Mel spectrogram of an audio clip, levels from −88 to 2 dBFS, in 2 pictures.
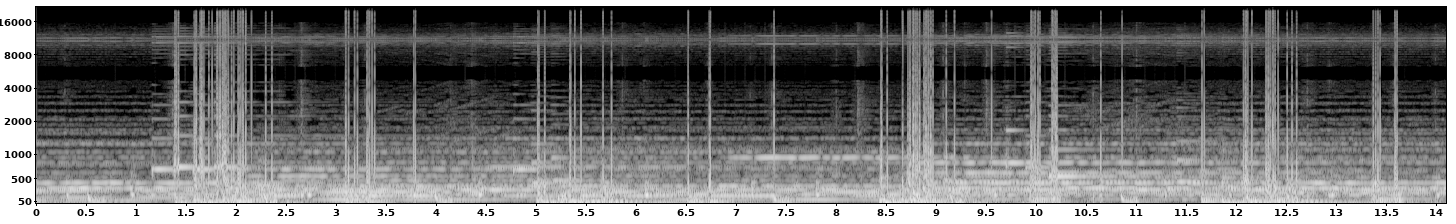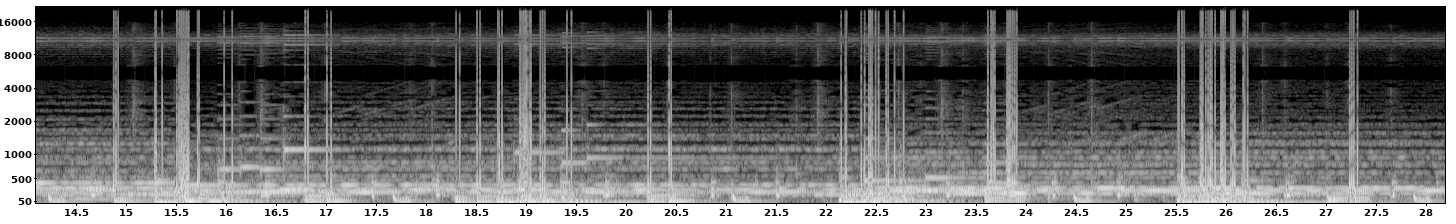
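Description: Violent, sharp cracks burst out on the loudest moments across the whole clip, far harsher than ordinary clipping. This is integer overflow: the signal was driven about 8 dB too hot, and around one percent of samples wrapped to the opposite sign instead of being limited.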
